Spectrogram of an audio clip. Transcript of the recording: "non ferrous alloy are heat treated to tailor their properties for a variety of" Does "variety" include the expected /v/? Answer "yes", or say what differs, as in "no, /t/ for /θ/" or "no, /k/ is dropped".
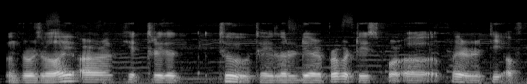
no, /p/ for /v/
